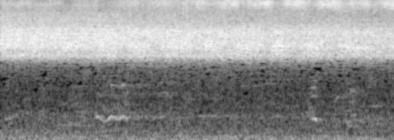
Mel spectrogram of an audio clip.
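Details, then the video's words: Cicadas calling on a school playground in high summer, their steady, shimmering high-pitched drone constant from start to end, over a soft low murmur and faint distant sounds. "한 여름 운동장에서 매미가 울고 있다 - 여름의 소리, 학교 종소리, 매미 울음소리"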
